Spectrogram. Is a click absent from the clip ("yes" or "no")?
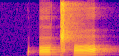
no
